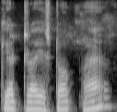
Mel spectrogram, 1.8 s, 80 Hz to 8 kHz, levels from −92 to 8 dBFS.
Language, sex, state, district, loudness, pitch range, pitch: Hindi, male, Jharkhand, Garhwa, -17 LUFS, 140-150 Hz, 145 Hz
